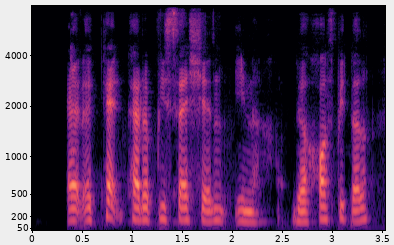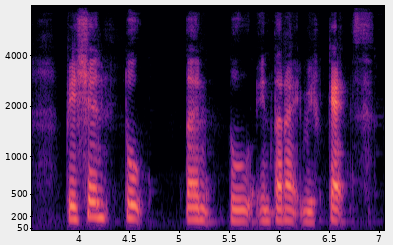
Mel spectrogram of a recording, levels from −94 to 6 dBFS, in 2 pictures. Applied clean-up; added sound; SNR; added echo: neural mask model DeepFilterNet 3.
